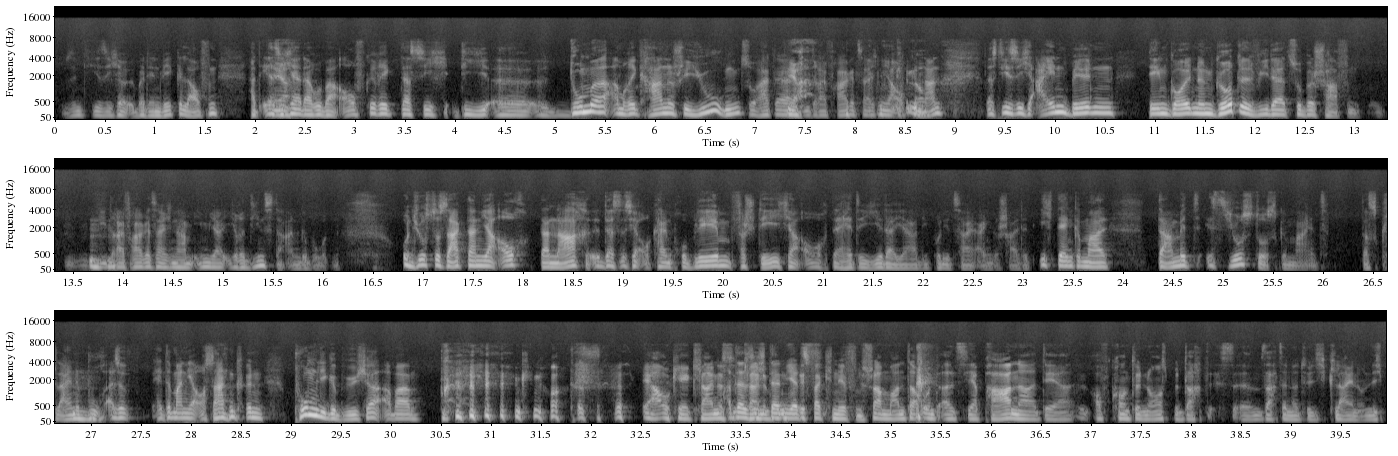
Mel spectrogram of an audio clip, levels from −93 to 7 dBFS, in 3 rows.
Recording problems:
high frequencies cut off; noticeable; nothing above 8 kHz
hiss; faint; throughout; 20 dB below the speech

